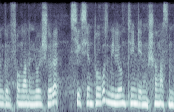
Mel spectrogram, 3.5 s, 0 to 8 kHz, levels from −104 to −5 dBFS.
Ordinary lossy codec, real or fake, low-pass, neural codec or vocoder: none; fake; 7.2 kHz; codec, 16 kHz in and 24 kHz out, 1.1 kbps, FireRedTTS-2 codec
